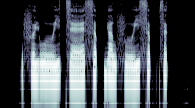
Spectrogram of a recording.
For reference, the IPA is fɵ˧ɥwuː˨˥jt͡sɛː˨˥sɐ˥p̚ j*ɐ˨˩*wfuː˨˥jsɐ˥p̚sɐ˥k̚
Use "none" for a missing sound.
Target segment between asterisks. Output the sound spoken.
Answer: ɐ˧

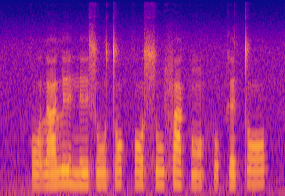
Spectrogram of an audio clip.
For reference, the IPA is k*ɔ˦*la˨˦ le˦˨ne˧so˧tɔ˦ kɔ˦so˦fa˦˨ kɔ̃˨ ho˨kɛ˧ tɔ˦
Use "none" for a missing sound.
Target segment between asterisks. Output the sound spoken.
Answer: ɔ˨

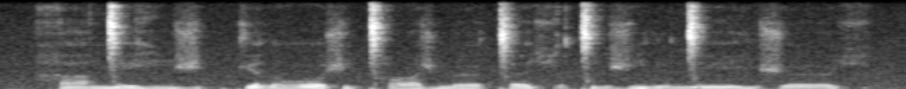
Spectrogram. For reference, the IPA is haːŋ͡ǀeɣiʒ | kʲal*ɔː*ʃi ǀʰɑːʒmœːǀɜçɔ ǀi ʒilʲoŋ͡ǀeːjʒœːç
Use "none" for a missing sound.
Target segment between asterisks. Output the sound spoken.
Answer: ɔː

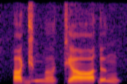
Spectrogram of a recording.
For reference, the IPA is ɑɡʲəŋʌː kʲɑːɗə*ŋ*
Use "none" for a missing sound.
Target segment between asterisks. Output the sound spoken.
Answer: ŋ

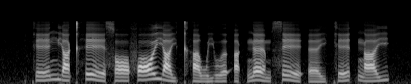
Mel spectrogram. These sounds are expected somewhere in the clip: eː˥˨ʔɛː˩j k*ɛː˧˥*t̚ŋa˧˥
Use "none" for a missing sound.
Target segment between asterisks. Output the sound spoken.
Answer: eː˧˥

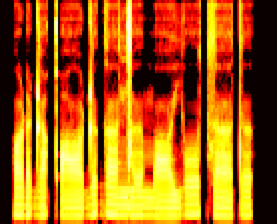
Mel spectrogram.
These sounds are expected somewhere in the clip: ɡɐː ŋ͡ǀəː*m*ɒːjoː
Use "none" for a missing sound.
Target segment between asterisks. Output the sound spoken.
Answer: m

